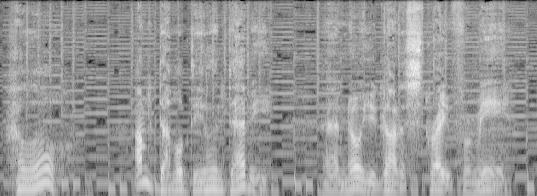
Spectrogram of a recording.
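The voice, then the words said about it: Sultry, seductive put-on voice. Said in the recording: “do my sexy voice?”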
